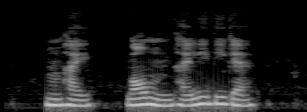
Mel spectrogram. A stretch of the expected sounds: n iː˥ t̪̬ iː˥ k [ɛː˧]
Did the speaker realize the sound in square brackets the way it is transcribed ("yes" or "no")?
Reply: yes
